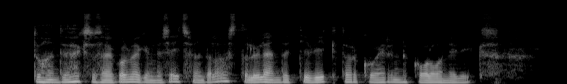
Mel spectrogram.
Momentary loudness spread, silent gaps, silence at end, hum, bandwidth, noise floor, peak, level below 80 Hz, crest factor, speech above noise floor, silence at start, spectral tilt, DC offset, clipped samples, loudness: 9 LU; none; 0.5 s; none; 11.5 kHz; -60 dBFS; -10 dBFS; -48 dBFS; 18 dB; 32 dB; 0.35 s; -8 dB/octave; under 0.1%; under 0.1%; -29 LUFS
